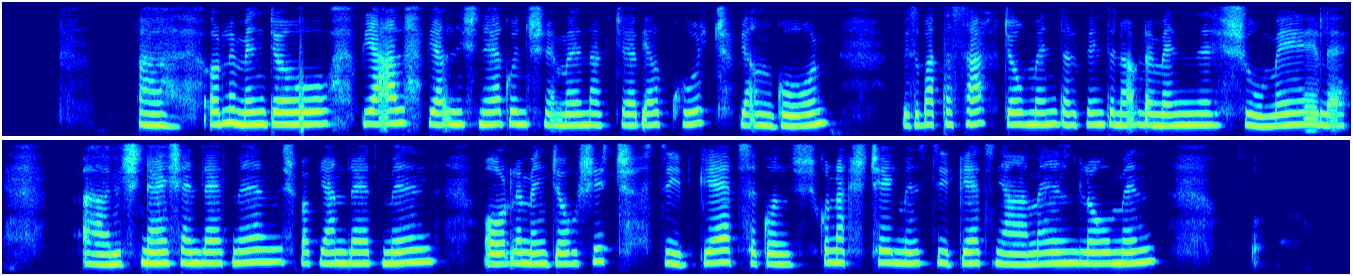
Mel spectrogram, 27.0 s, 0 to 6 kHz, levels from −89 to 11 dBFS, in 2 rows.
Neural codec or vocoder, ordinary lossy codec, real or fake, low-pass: codec, 16 kHz, 8 kbps, FunCodec, trained on Chinese and English, 25 frames a second; none; fake; 5.4 kHz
